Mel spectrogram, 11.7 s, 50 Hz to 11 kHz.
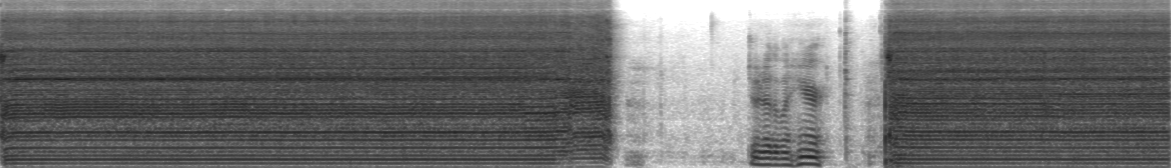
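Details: Milwaukee M12 Fuel 12V SDS drill after reassembling and greasing the hammer mechanism to fix skipping in hammer mode: steady high motor whine with even, regular hammering and no skipping in two bursts; hammer mechanism now working properly.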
